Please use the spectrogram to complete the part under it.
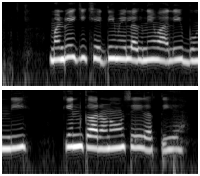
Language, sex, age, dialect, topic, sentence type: Hindi, female, 18-24, Garhwali, agriculture, question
